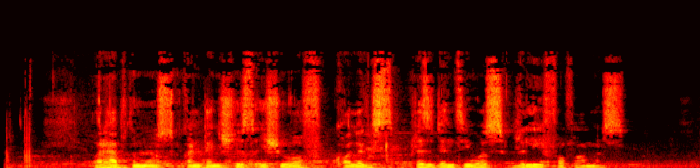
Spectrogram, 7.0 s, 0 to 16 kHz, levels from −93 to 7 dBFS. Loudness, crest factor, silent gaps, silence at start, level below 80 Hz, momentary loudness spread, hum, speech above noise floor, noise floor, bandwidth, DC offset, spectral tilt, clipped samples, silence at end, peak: -25 LUFS; 18 dB; none; 0.05 s; -58 dBFS; 9 LU; none; 33 dB; -58 dBFS; 11.5 kHz; under 0.1%; -5 dB/octave; under 0.1%; 0.8 s; -8 dBFS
